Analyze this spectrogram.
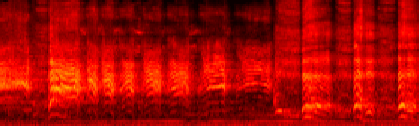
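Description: A man laughing loudly, with wild, open-mouthed bursts of laughter one after another.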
